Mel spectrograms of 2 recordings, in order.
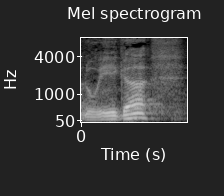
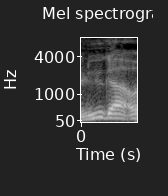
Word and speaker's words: Lueger: denken wir nur an den Bürgermeister Karl Lueger, der so gerne Lüger ausgesprochen wird, mit OE geschrieben, das war der geistige Ziehvater oder ungeistige Ziehvater von Adolf Hitler mit seinem unglaublichen Antisemitismus.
